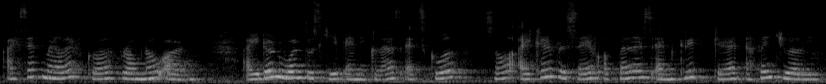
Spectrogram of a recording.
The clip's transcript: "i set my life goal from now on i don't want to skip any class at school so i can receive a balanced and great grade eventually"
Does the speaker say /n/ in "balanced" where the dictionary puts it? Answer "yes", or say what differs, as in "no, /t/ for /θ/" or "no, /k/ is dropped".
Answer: no, /n/ is dropped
